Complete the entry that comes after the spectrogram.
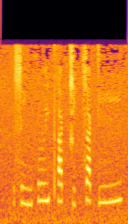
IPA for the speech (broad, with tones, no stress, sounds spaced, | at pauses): s iː˩˦ ŋ h ɯː˦˥ j pʰ a˦˥ k̚ t͡ɕ e˨˩ k̚ s a˥˩ k̚ ʔ iː˦˥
